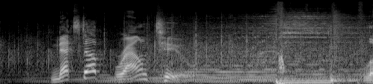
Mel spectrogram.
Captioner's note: crowd applauding; crowd clapping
